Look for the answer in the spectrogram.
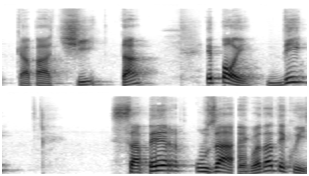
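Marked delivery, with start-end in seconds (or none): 0.1-1.6 "capacità" slowly, the C as a soft "ch"; slow, separated "ca-pa-ci-tà" with a clear ch; careful C sound. Shown as a demonstration. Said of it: "nuovamente la C". 4.1-5.5 "saper usare" slowly, a clear R closing "saper"; slow, deliberate "saper usare" with the R sounded; highlighted final R. Shown as a demonstration. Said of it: "perché ho evidenziato questa R".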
